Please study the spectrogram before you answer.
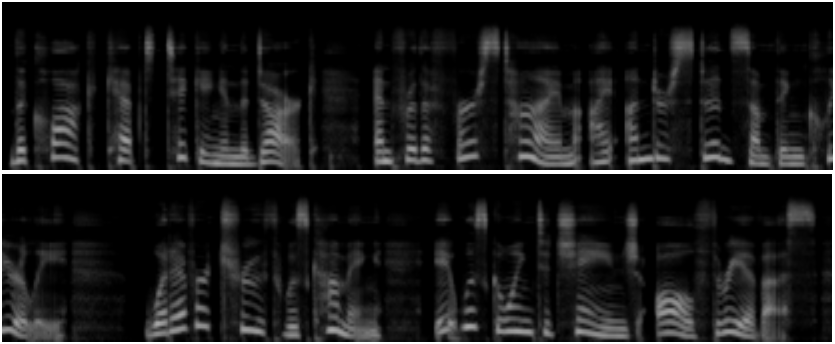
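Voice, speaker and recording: A woman narrates a scripted, emotional story in the first person. Her voice sits on the high side and moves very expressively up and down. The sound is dry, with no room around it. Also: very animated, a little slow, a little mellow, no echo.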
